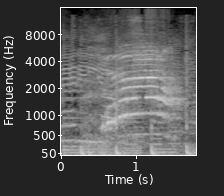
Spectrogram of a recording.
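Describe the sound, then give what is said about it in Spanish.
High children's voices shout and yell together in a rising cry, loud, over a steady thumping beat that pulses about twice a second, in a television song. “Ahí está, gritan los nenes, claro que sí, claro con esto.”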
